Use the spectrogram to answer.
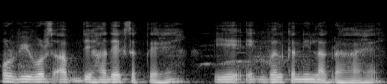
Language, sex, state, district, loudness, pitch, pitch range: Hindi, male, Arunachal Pradesh, Lower Dibang Valley, -18 LUFS, 115 Hz, 110-115 Hz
